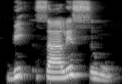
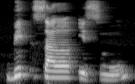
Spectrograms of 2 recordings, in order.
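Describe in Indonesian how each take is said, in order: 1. Kata-katanya menyambung tanpa jeda glotal. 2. Jeda glotal memisahkan kata-kata sebelum ismu.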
